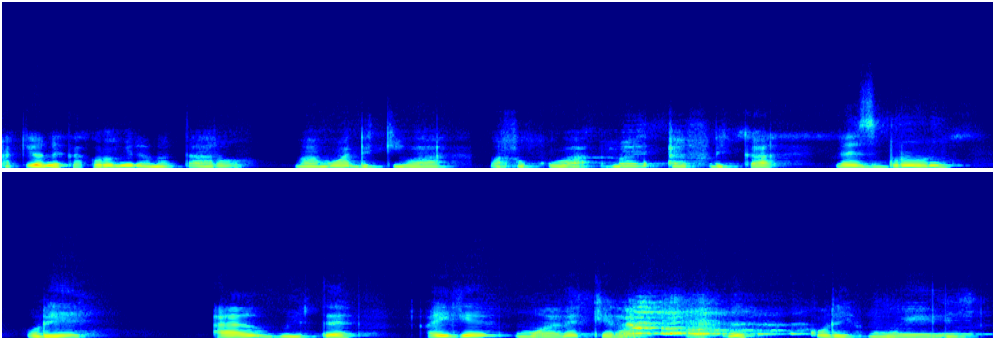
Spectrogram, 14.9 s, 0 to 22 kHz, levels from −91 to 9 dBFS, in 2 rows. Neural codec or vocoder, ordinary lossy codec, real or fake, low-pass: autoencoder, 48 kHz, 32 numbers a frame, DAC-VAE, trained on Japanese speech; none; fake; 14.4 kHz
